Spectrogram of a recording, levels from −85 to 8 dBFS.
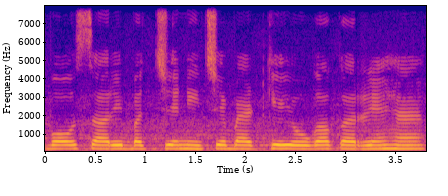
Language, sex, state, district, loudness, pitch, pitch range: Hindi, female, Chhattisgarh, Raipur, -11 LUFS, 200 Hz, 195-205 Hz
